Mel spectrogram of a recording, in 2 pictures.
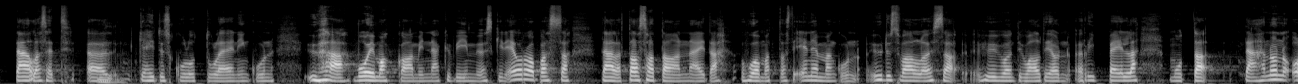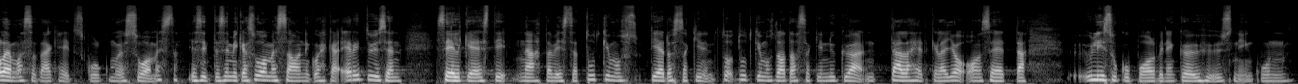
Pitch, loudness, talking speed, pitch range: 170 Hz, -19 LUFS, 120 wpm, 160-185 Hz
